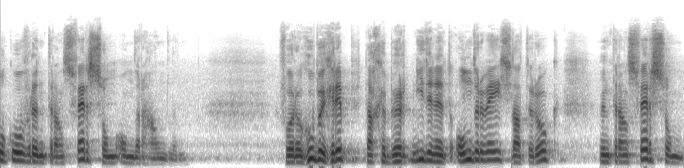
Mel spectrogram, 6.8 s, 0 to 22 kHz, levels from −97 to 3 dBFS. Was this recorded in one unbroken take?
no; 1 cut; at 5.1 s

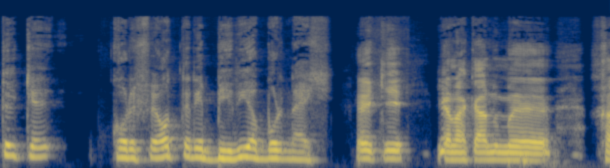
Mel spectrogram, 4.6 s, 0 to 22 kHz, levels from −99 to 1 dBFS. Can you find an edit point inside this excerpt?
yes; 1 cut; at 2.6 s

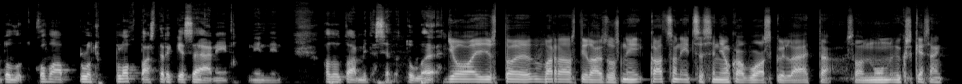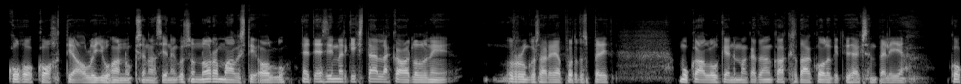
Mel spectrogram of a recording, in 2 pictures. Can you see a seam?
yes; 2 cuts; at 4.4 s, 12.6 s

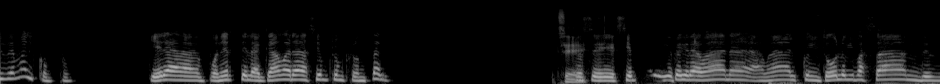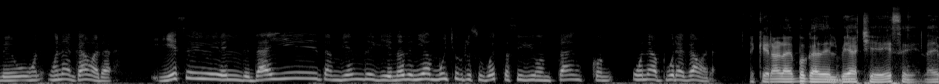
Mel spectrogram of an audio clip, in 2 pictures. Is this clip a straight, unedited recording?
no; 1 cut; at 6.7 s

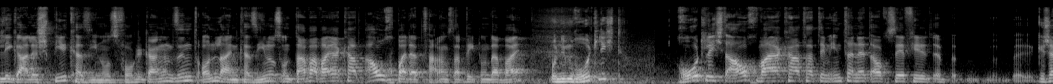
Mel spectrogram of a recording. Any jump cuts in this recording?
no; 0 cuts

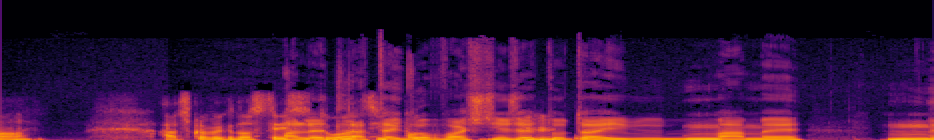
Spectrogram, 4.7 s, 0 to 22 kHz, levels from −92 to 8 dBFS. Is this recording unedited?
yes; 0 cuts

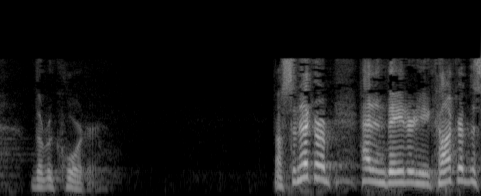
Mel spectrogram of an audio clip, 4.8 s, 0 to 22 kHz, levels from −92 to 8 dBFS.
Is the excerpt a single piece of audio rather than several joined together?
yes; 0 cuts

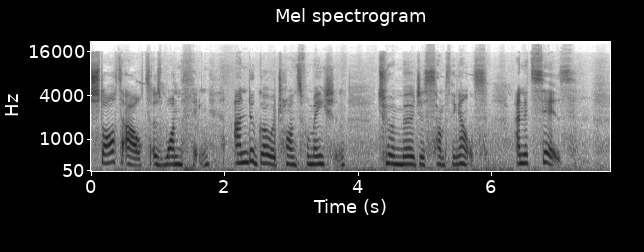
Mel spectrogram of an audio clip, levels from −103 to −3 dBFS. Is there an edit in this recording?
yes; 1 cut; at 6.3 s

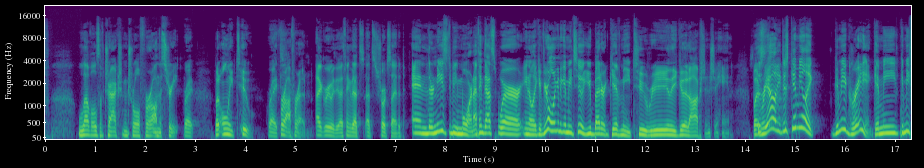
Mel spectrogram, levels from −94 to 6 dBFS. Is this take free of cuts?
yes; 0 cuts

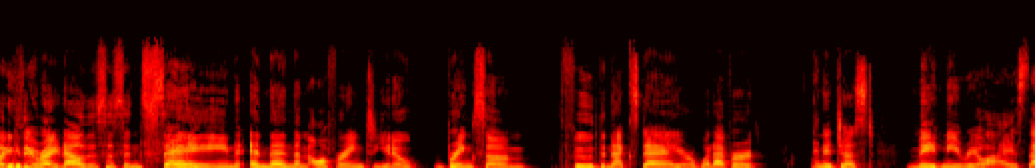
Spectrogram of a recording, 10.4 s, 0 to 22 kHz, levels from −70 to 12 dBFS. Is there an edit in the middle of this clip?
no; 0 cuts

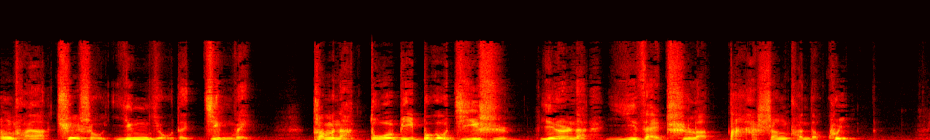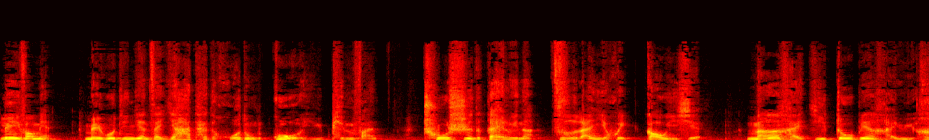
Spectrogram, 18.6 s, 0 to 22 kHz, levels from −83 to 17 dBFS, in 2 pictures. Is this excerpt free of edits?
yes; 0 cuts

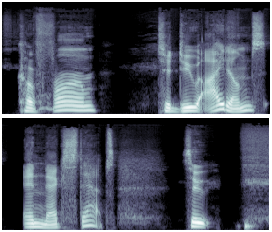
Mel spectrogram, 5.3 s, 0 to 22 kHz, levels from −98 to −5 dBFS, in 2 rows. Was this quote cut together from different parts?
no; 0 cuts

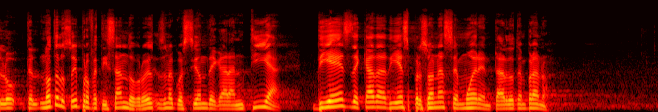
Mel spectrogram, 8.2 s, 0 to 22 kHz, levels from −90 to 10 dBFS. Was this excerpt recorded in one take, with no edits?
no; 2 cuts; at 1.9 s, 3.7 s

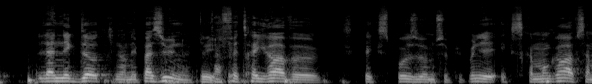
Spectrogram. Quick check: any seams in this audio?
no; 0 cuts

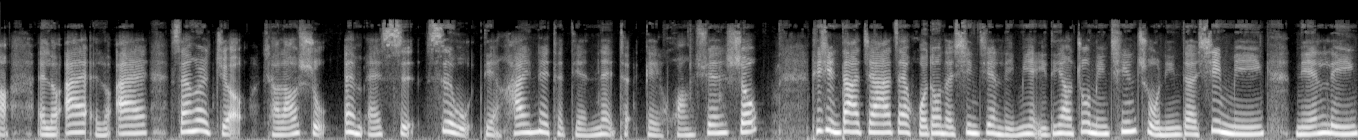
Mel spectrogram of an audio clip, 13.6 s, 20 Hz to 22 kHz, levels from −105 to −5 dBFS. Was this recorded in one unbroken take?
yes; 0 cuts

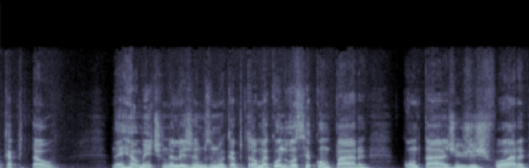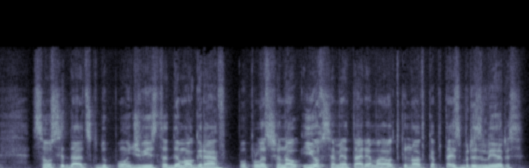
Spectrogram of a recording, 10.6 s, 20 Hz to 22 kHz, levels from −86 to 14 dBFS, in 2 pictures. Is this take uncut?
yes; 0 cuts

